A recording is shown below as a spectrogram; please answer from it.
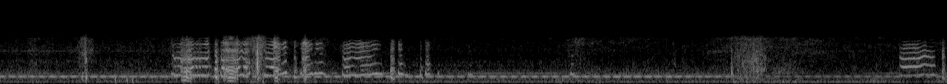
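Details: A large pet female rabbit honks when petted, in quick bursts of squeaky, nasal notes over a steady household hum.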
